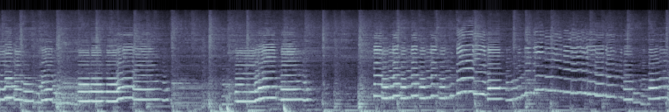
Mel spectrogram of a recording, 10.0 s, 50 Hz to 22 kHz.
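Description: Alto saxophone with a 10MFAN Showboat mouthpiece playing a jazz blues line live: quick runs of notes with bends, ending in a long falling phrase near the end, with drums behind it.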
